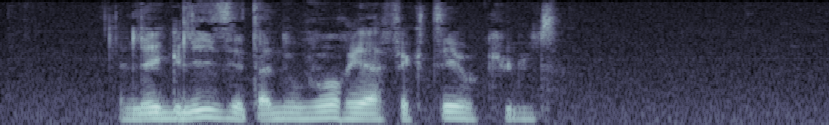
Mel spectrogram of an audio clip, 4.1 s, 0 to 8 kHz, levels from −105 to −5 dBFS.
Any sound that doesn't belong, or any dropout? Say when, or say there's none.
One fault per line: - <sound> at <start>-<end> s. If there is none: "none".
none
